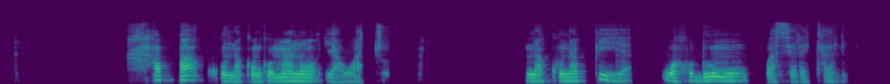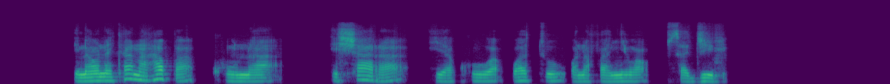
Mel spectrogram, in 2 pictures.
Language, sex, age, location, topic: Swahili, male, 25-35, Wajir, government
